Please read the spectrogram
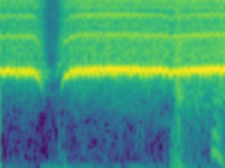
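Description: A loud, piercing whistle blast sounds outdoors in a quiet residential neighborhood. It holds a steady high pitch, breaks off briefly, then sounds again in a long sustained blast, with a faint low murmur near the end.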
